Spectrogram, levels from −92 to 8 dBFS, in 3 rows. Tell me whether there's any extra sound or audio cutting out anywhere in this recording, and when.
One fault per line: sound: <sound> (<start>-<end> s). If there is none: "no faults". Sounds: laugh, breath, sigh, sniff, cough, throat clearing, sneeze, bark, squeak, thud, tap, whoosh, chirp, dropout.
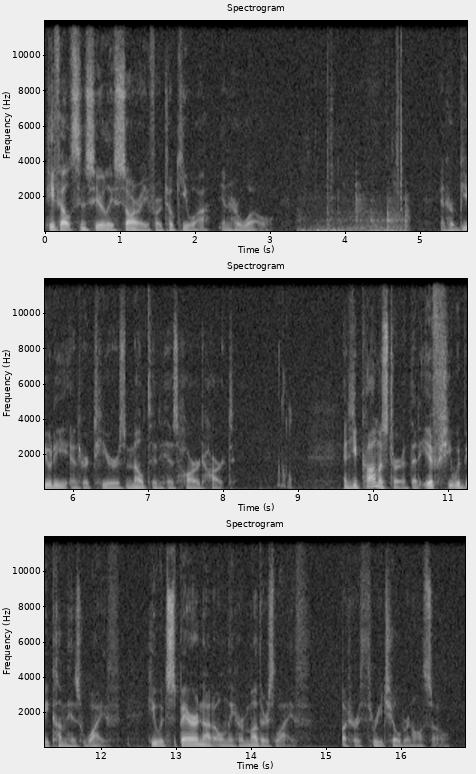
sound: tap (3.4-4.9 s)
sound: chirp (8.7-9.0 s)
